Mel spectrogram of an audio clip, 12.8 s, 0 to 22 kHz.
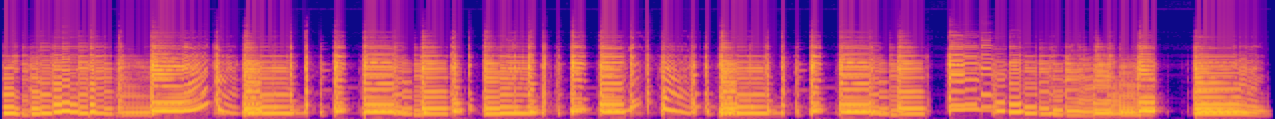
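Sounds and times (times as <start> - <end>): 
Ibanez Challenger guitar through Micro Terror amplifier and PPC108 cabinet: 0.0 - 12.7.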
